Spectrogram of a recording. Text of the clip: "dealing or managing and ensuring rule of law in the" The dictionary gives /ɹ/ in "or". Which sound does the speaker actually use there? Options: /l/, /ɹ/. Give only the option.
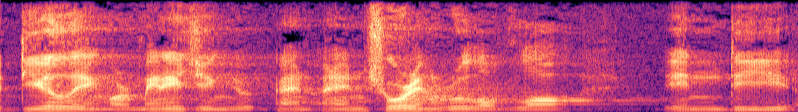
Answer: /ɹ/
